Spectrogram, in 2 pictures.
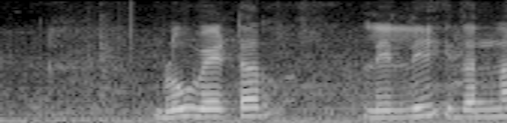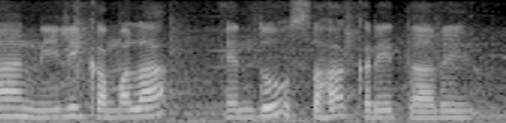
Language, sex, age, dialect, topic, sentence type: Kannada, male, 31-35, Mysore Kannada, agriculture, statement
